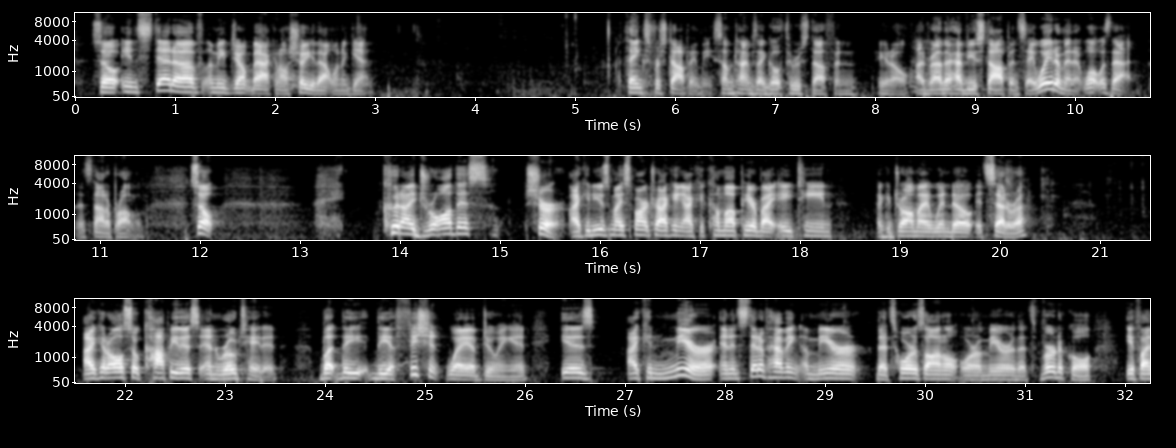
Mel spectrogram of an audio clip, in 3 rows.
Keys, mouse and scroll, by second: 0.8 click, 1.8 Escape, 1.9 Escape, 2.1 Escape, 4.3 click, 5.0 Delete, 6.1 middle click, 15.0 click, 21.1 Escape, 21.3 Escape, 21.4 Escape.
